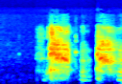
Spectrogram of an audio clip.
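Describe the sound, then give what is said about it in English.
Two harsh coughs in quick succession, the first longer and raspy with a short catch between them, the second a strong burst trailing off, with no talking. “Hey, keep that Corona to yourself over there.”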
